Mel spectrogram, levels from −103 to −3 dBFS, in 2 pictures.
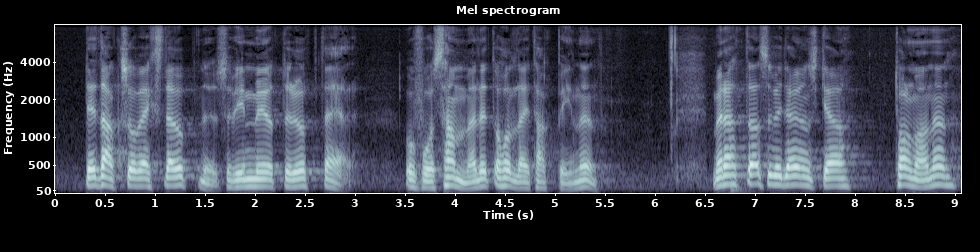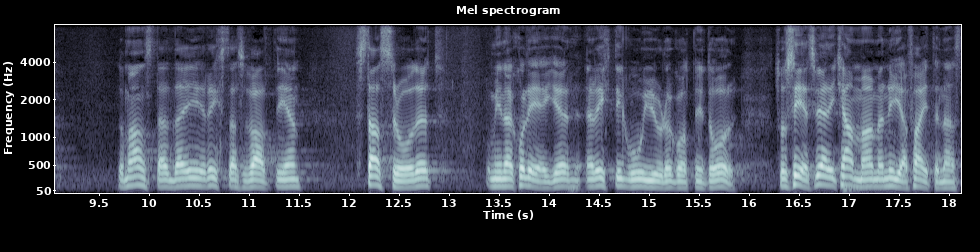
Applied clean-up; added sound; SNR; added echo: none; none; none; none.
